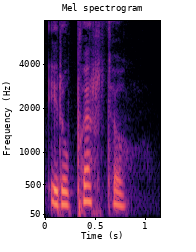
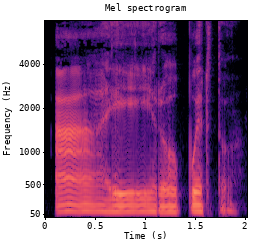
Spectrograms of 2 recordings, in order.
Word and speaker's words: aeropuerto: Voy al aeropuerto. – Yeah, almost right. That aeropuerto, you pronounce the A and the E. The aeropuerto.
